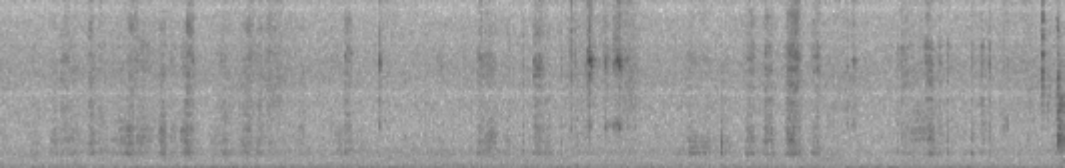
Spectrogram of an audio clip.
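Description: Faint scratching and light taps of an ink-dipped wooden drawing stick marking wet watercolour paper, over a low steady hum.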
